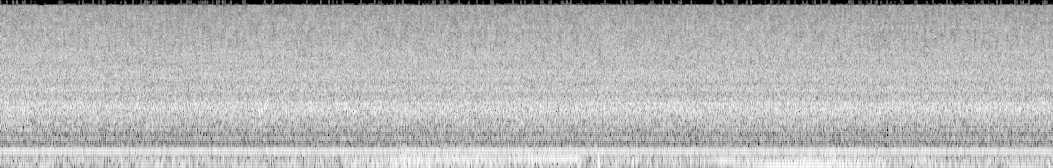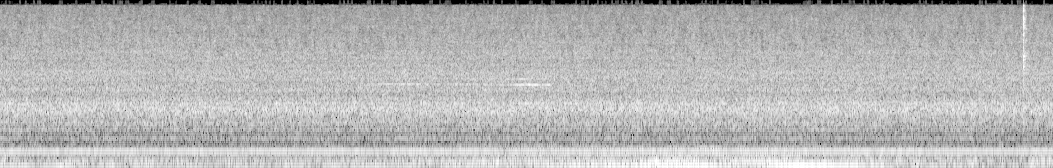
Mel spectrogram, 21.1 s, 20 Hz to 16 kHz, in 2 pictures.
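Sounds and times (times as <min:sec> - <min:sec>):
car engine idling: 0:00.0 - 0:21.0
radiator cooling fan whooshing: 0:00.0 - 0:21.0.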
